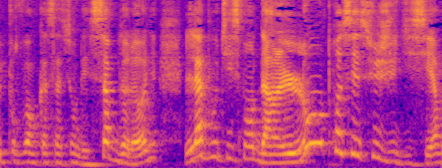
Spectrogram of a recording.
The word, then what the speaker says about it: d'Olonne: en cassation des Sables d'Olonne, l'aboutissement d'un long processus judiciaire, non mais faut s'imaginer. Triste vendredi saint, a écrit dans un tweet Yannick Moreau, maire des Sables d'Olonne. D'Olonne, pas d'Ologne.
